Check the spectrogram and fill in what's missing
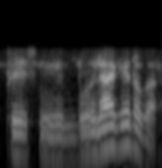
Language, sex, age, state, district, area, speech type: Assamese, male, 18-30, Assam, Golaghat, rural, conversation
